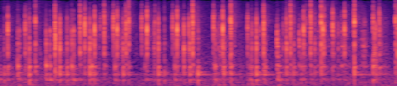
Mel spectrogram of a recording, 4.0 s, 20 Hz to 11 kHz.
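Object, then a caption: Plastic DSLR camera body and lens. Long nails tap rapidly on the hollow plastic body and lens of a Canon DSLR mounted on a tripod. The result is a dense, steady run of sharp, dry clicks with a bright, clicky tone centered near 3.3 kHz, almost no low end, and no ring after each tap.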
